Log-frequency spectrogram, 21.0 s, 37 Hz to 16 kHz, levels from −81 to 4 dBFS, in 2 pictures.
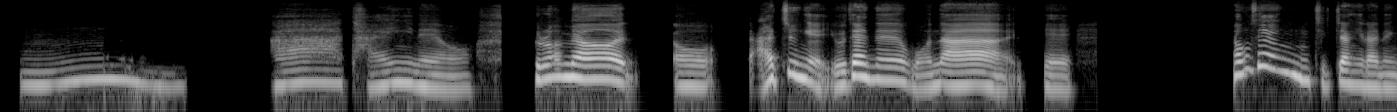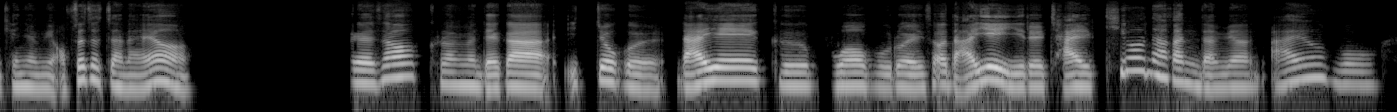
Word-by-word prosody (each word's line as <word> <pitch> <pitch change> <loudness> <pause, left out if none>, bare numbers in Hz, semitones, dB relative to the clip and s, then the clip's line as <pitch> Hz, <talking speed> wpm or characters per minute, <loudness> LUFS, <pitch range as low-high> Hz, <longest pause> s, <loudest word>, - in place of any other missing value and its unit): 음. 180 -1 -7 0.6
아 180 +3 -6
다행이네요. 150 -4 -6 0.4
그러면 225 -3 +5 0.3
어 155 -1 -3 0.3
나중에 245 - +1
요새는 215 - +4
워낙 155 -1 +3
이렇게 135 -3 -8 1.2
평생 320 - +1
직장이라는 155 -5 -2
개념이 145 -1 -6
없어졌잖아요. 160 - -1 1.2
그래서 225 +8 +2
그러면 160 -2 -5
내가 145 0 +5
이쪽을 160 -8 -2
나의 200 +6 +5
그 155 -2 -3
부업으로 150 -1 -2
해서 145 +3 0
나의 180 +3 +4
일을 150 0 -2
잘 145 +1 -1
키워 350 +2 -2
나간다면 150 - -2
"아유 225 +7 -4
뭐 165 -1 -10
165 Hz, 205 characters per minute, -24 LUFS, 150-205 Hz, 1.2 s, 그러면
